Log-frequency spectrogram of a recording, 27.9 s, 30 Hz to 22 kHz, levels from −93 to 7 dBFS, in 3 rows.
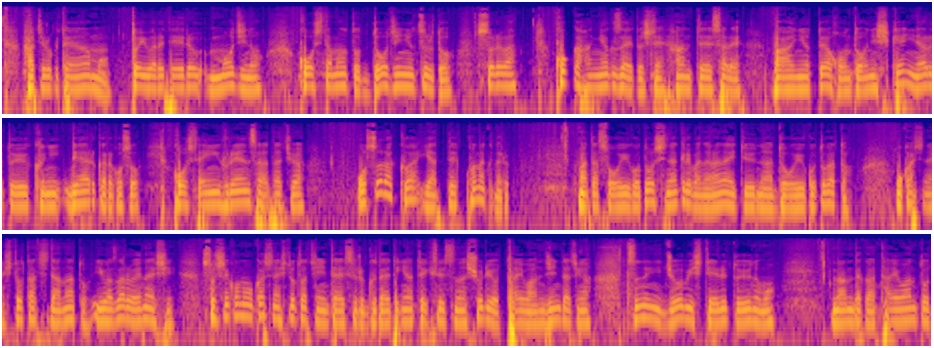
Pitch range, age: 125-145 Hz, 40-59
